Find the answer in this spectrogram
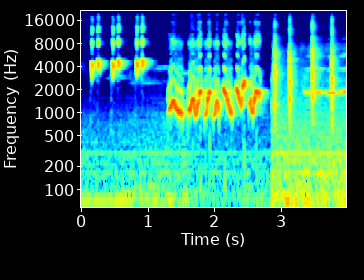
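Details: Singing white-rumped shama (murai batu), a lure meant to make another shama sing: three high clipped whistles, then a lower rolling zigzag warble, ending with sharp clicks and a thin sustained whistle.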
